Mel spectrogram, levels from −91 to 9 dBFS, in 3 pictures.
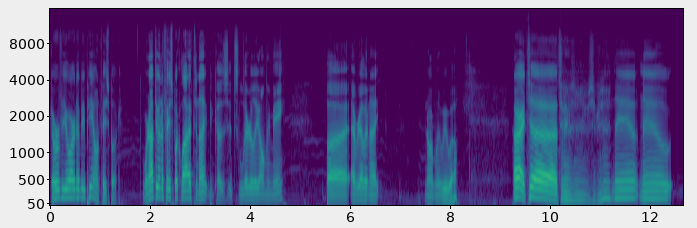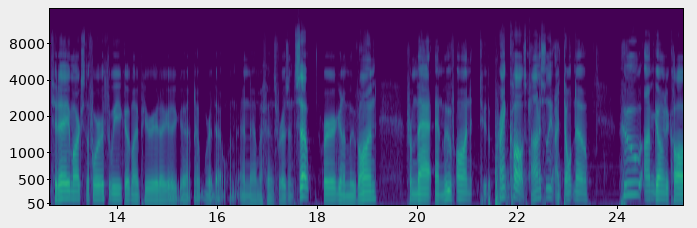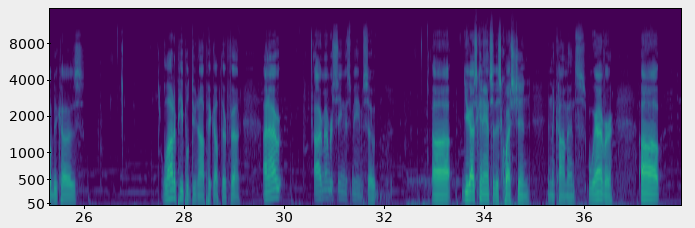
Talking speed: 160 wpm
